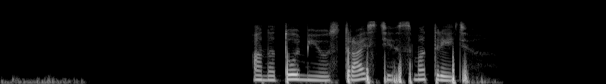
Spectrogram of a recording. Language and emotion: Russian, neutral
